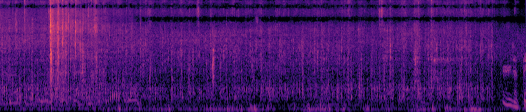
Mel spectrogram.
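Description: Young pigeons released outdoors on a bird toss, with soft cooing and fluttering amid open-air ambience, a muffled voice now and then and a brief sharper burst near the end.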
